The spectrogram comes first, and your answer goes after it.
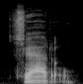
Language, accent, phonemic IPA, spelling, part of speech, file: English, US, /ˈt͡ʃæt.l̩/, chattel, noun, En-us-chattel.ogg
- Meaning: 1. Tangible, movable property 2. A slave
